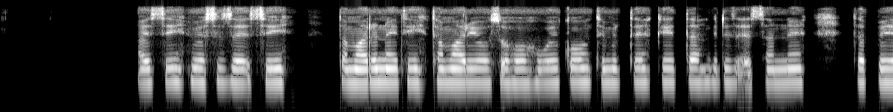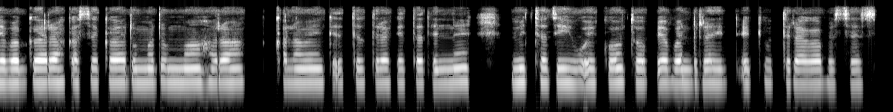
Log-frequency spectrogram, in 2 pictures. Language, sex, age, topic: Gamo, female, 18-24, government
